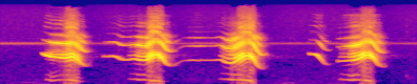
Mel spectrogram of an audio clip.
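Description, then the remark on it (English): A person imitates a cow elk estrus call: four loud, drawn-out whiny mews with a buzzy edge, evenly spaced, plus a short chirp before the last one. “And it has a buzz sound to it, and it sounds kinda of like this.”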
